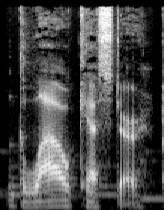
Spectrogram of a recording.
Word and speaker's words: Gloucester: And yes, it's spelled Gloucester, but it's pronounced Gloucester.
